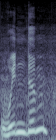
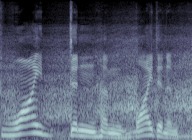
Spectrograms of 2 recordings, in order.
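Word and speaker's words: Wymondham: And there was is it Wyndham? And it's why it should be pronounced Widenham, but it's Wyndham. They just ignored the N in there, or the H, or whatever it is.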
